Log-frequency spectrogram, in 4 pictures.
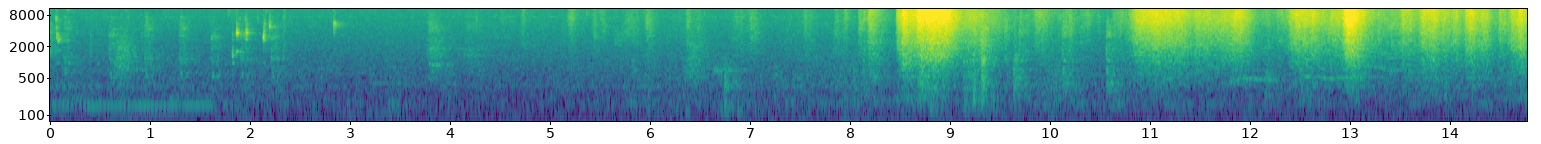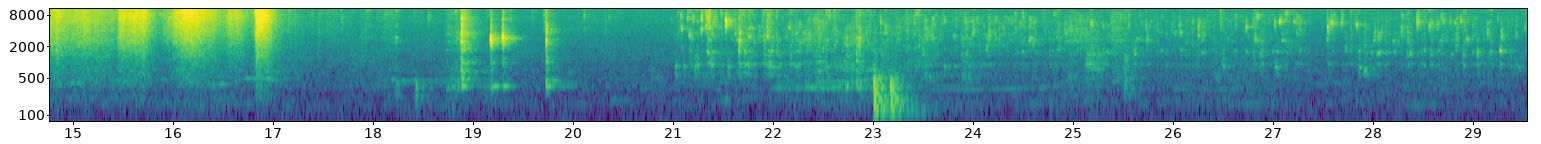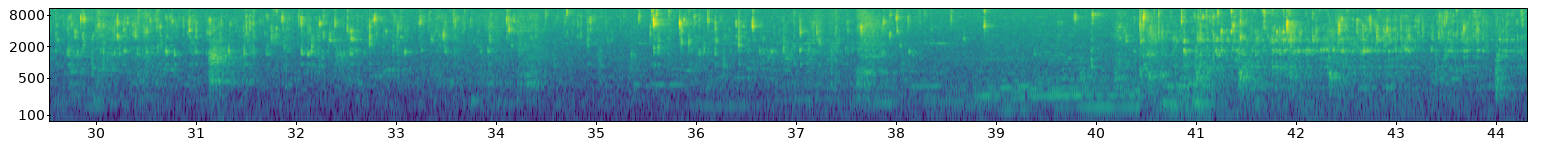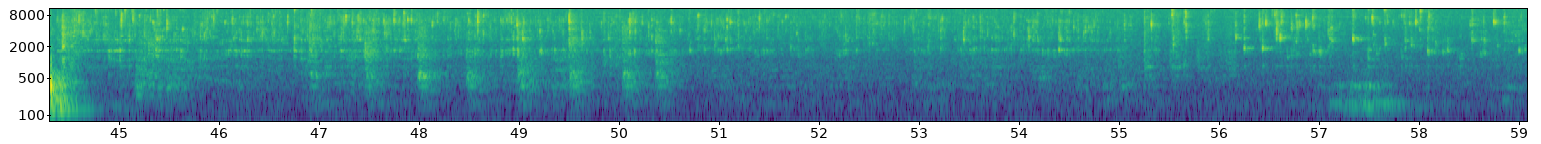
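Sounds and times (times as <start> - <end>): liquid pouring and splashing: 8.0 - 17.2, 21.0 - 59.0
knock: 23.0 - 23.5, 44.3 - 44.8.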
